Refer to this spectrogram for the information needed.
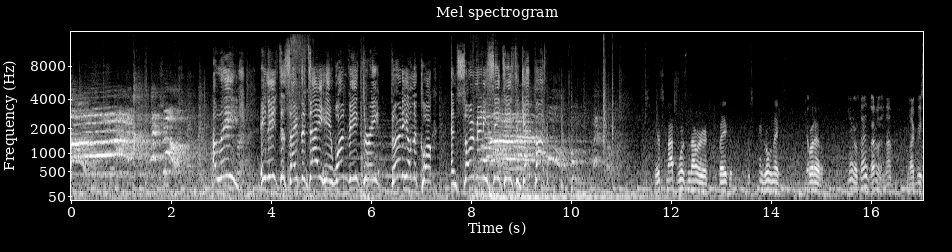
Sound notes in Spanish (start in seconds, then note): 7.8 el equipo grita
